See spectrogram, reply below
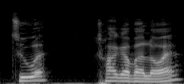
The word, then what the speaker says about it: Tua Tagovailoa: Tua Tagovailoa, did I say it right? – You nailed it.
